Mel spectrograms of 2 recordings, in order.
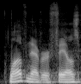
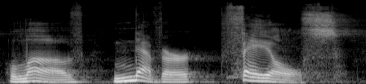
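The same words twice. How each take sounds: First: Said in the usual way. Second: Drawn out very slowly, each word weighed; slow solemn reading. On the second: Acted. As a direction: let love never fails hang in the air. Slow reading of scripture line.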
